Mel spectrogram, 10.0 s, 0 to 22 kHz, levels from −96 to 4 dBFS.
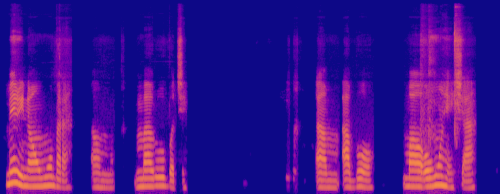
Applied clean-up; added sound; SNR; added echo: none; none; none; none.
